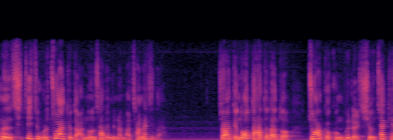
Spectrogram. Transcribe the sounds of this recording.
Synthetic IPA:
nasʰit̪it͡ɕikut͡ɕuŋakʲot̪a̰nonsʰanaminːama̰t͡ɕʰaŋat͡ɕit̪a̰ | t͡ɕuŋakʲonɔt̪at̪əɾat̪o | t͡ɕuŋakʲokʰuŋbiɾaɕʰint͡ɕʰakʰe

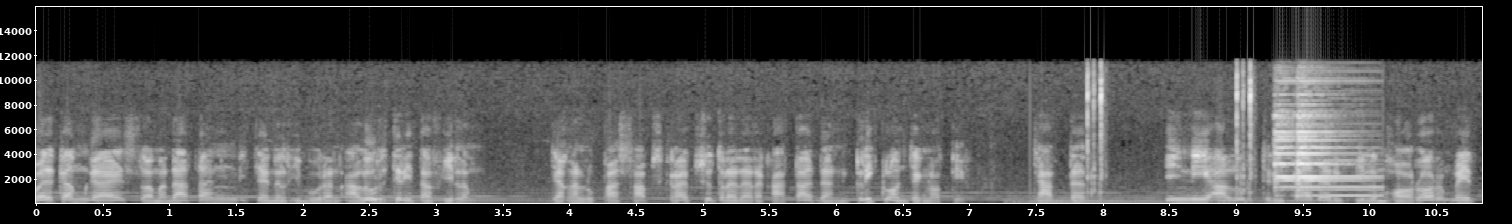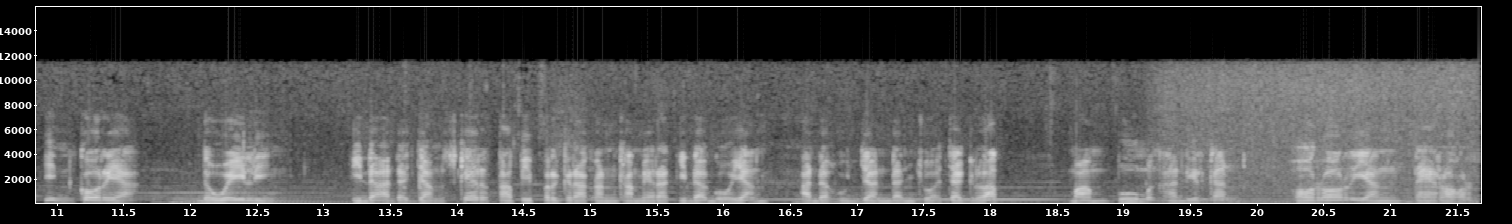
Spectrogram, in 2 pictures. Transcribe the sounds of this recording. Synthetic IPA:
wɛlkamɡajsəlamadat̪aŋdit͡ʃɛnəlɦibuɾanʔa̰lʊrt͡ʃəɾit̪afiləm | d͡ʒaŋanlupasa̰pskɾajp̚sut̪ɾadaɾakat̪adankliklɔɲt͡ʃɛk̚not̪ɪf | t͡ʃat̪ət̪̚inia̰lʊrt͡ʃəɾit̪adaɾifiləmɦɔɾɔrmɛt̪̚inkoɾea | dəwelɪŋ | t̪idaʔa̰dad͡ʒamskɛrt̪apipərɡəɾakankameɾat̪idaʔɡojaŋ | ʔa̰daɦud͡ʒandant͡ʃuat͡ʃaɡəlap̚ | mampuməŋɦadirkan | hɔɾɔrjaŋt̪ɛɾɔr

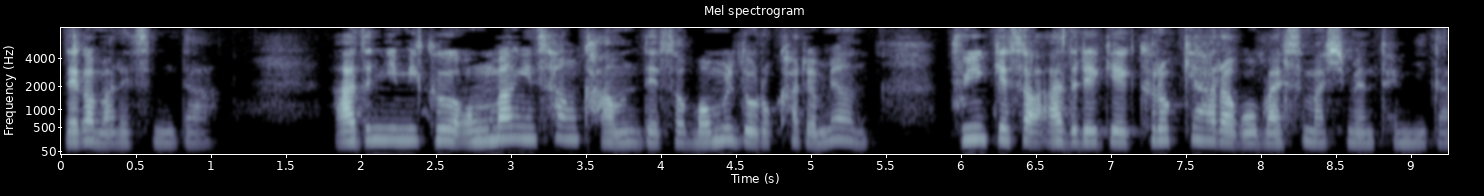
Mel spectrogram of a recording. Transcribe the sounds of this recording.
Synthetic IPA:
ne̞ɡamaɾɦe̞s͈ɯmɲidaː | dɯɲimikɯʌŋmaŋinsʰaŋkaunde̞sʰʌmʌmɯɭtoɾokʰaɾjʌmjʌn | puink͈e̞sʰʌʔadɯɾe̞ɡe̞kɯɾʌkʰe̞ɦaɾaɡomaɭs͈ɯmɦaɕʰimjʌndwe̞mɲida

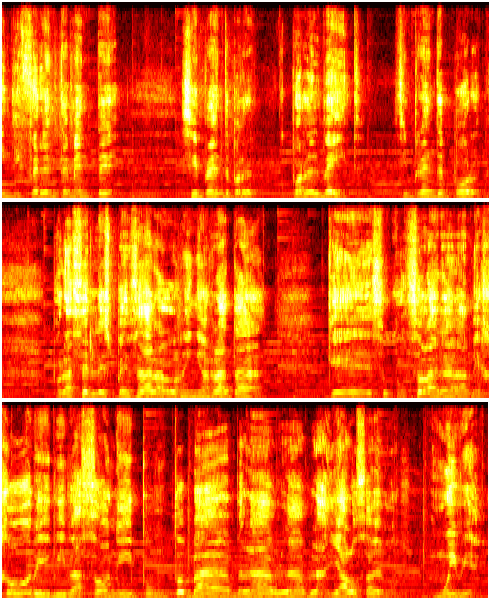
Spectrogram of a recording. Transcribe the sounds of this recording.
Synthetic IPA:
ind̪ife̞ɾe̞nt̪e̞mẽnt̪e | simplement̪epoɾe | po̞ɾe̞lβejt̪ | simplement̪epo̞ɾ | po̞ɾaθe̞ɾle̞spe̞nsaɾalo̞znĩɲo̞srat̪a | ke̞suko̞nso̞lae̞ɾalame̞xo̞ɾiβiβaθo̞nipunt̪oβablaβlaβlaʝalo̞saβe̞mo̰s | mwiβ̞jḛŋ

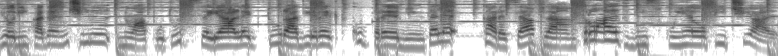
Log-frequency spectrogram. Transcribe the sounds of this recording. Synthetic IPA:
vionikad̪ent͡ʃilnuaput̪ut̪səjale̞kt̪uɾad̪iɾe̞kt̪kupɾeʃd̪int̪e̞le̞ | kaɾe̞se̞aflaɨnt̪ɾualt̪d̪iskujeo̞fit͡ʃial

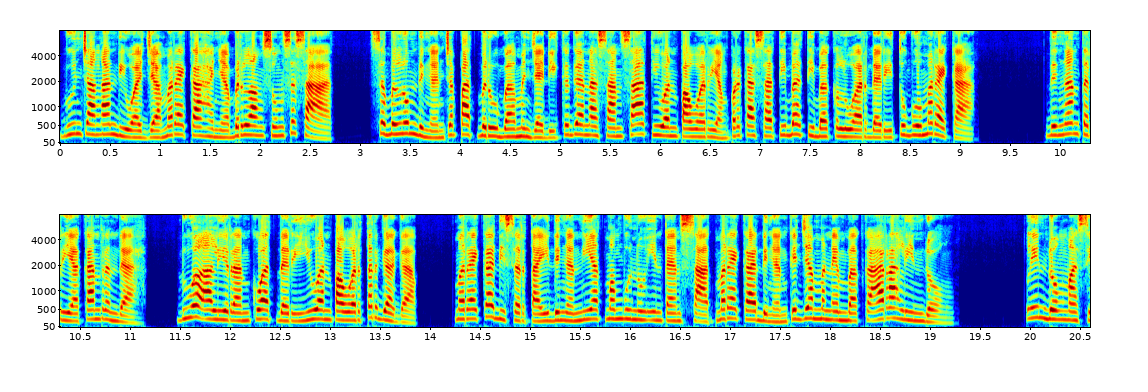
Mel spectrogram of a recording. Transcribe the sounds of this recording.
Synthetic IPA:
ɡuɲt͡ʃaŋandiwad͡ʒahməɾekaɦaɲabərlaŋsʊŋsəsaʔat̪̚ | səbəlʊmdəŋant͡ʃəpat̪̚bəɾubahməɲd͡ʒadikəɡanasansaːt̪juanpawərjaŋpərkasat̪ibat̪ibakəluardaɾit̪ubʊhməɾeka | dəŋant̪əɾiakanrəndah | duaːliɾankuat̪̚daɾijuanpawərt̪ərɡaɡap̚ | məɾekadisərt̪aidəŋanːiat̪̚məmbunʊhint̪ɛnsːaːt̪̚məɾekadəŋankəd͡ʒamːənɛmbakːəaɾahlindɔŋ | lindɔŋmasɪ

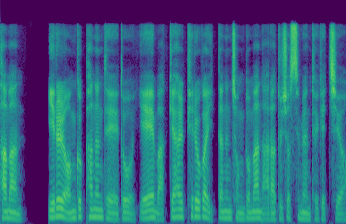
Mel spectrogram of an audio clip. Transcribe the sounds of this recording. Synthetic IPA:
taman | iɾɯɾʌnɡɯpʰanɯnte̞ɦedoje̞ːmak͈e̞ɦaɭpʰiɾjoɡait̚t͈anɯnt͡ɕʌŋdomanaɾaduɕʰʌs͈ɯmjʌntwe̞ɡe̞t̚t͡ɕ͈ijo

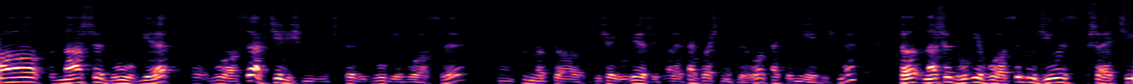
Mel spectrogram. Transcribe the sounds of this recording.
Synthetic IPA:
ɔnaʂɛd̪wuɡʲɛ | vwɔsɘaxt͡ɕelʲiɕmɘmʲjet͡ɕft̪ɛd̪ɘd̪wuɡʲɛvwɔ̰sɘ | t̪ɾud̪nɔt̪ɔd͡ʑiɕajuvʲjɛʐɘt͡ɕalɛt̪aɡvwaɕɲɛbɘwɔt̪akʲɛmʲjelʲiɕmɘ | t̪ɔnaʂɛd̪wuɡʲɛvwɔsɘbud͡ʑiwɘspʂɛt͡ɕi

